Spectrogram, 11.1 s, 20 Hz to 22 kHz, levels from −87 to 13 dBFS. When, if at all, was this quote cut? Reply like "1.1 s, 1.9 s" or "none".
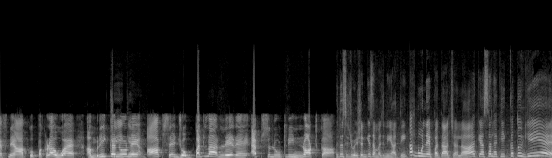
6.9 s, 8.2 s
